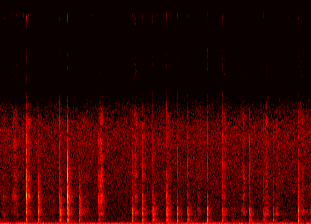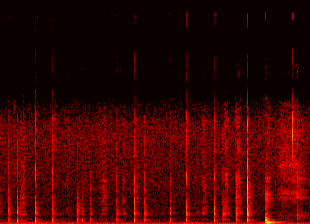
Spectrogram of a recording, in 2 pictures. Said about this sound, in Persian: حالا توضیح میدم توی این جلسه عدم تمرکز در زندگی خود. این کلمه کلیدیش هم بنویسم این جمله.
